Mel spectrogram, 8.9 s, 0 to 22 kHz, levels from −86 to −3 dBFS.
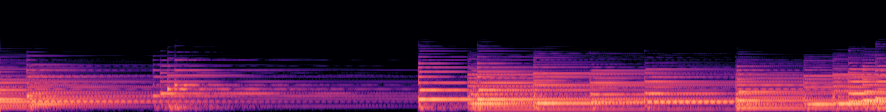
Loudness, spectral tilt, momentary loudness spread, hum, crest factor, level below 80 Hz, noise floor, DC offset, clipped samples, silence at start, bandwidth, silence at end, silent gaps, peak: -24 LUFS; -11 dB/octave; 16 LU; none; 16 dB; -46 dBFS; -50 dBFS; under 0.1%; under 0.1%; 0 s; 4.6 kHz; 0 s; none; -6 dBFS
